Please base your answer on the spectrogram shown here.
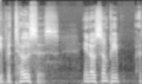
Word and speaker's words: apoptosis: was boorish to say apoptosis i mean they made me feel like an idiot how could you pronounce it that way it's obviously silent would you say ptosis potosis no okay fine and then he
